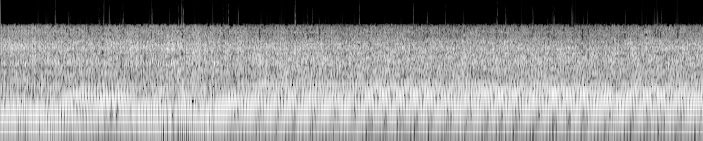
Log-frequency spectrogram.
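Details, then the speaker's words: Husqvarna riding tractor after sitting all winter, loud, rough, steady run with hard raspy bark and no muffling; broken exhaust, left unrepaired. "and yes the exhaust is broke i do not care to fix it the quiets up over time"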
